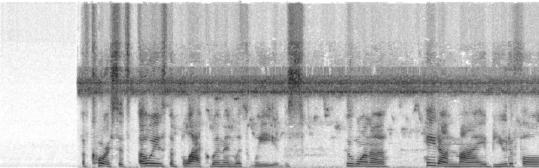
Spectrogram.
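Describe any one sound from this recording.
A young woman speaks with animation, close to a microphone.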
